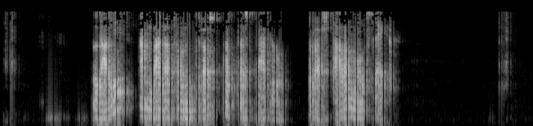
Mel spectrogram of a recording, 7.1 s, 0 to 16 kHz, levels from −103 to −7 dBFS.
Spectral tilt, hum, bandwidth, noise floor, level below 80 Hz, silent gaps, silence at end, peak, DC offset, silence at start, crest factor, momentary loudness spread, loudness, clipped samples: -1 dB/octave; none; 12 kHz; -70 dBFS; -62 dBFS; none; 1.9 s; -4 dBFS; under 0.1%; 1.25 s; 30 dB; 15 LU; -28 LUFS; under 0.1%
